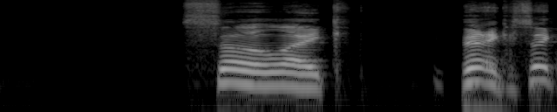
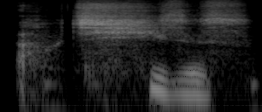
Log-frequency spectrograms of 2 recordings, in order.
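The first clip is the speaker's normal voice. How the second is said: slow, low, whispered awe; hushed disbelief; 8 semitones lower, 6 dB quieter, slower than usual. Real, not acted. Reactor stunned by the ski journey, hushed disbelief. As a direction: breathe it out softly, stunned. Overwhelmed by the story.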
